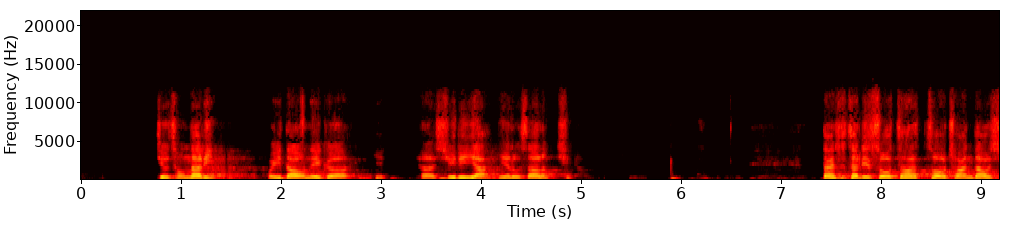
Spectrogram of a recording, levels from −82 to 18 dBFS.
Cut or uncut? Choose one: uncut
